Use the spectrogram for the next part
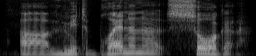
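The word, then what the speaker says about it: Mit brennender Sorge: Mit brennende Sorge is, I believe, the proper pronunciation.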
